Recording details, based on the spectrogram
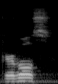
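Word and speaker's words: Goebbels: I think it's pronounced Gerbles.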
